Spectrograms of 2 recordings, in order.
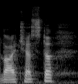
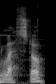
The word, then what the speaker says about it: Leicester: yes it looks like light Chester which is how a lot of Americans pronounce the city where I'm from Leicester a lot of them always pronounce it hi Chester let's forget the claims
